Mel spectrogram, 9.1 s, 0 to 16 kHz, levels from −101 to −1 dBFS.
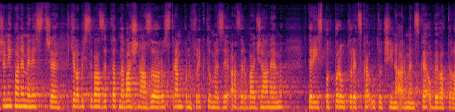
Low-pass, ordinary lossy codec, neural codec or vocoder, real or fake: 14.4 kHz; AAC, 48 kbps; none; real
